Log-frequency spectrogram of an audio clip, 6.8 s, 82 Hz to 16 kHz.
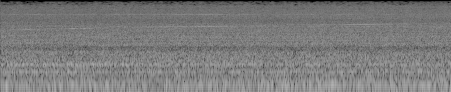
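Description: ATR 72-500 cockpit filled with the steady rumble and whine of its Pratt & Whitney PW127 turboprop as engine number 1 accelerates on its starter just after ignition. A faint high whine rises slowly in pitch as the engine spools up.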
